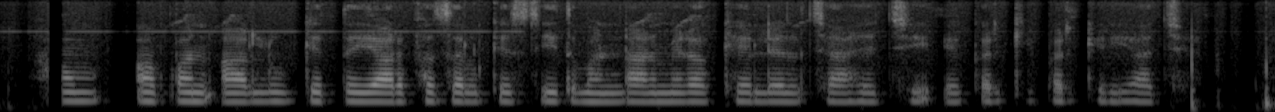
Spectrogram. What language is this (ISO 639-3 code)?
mai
